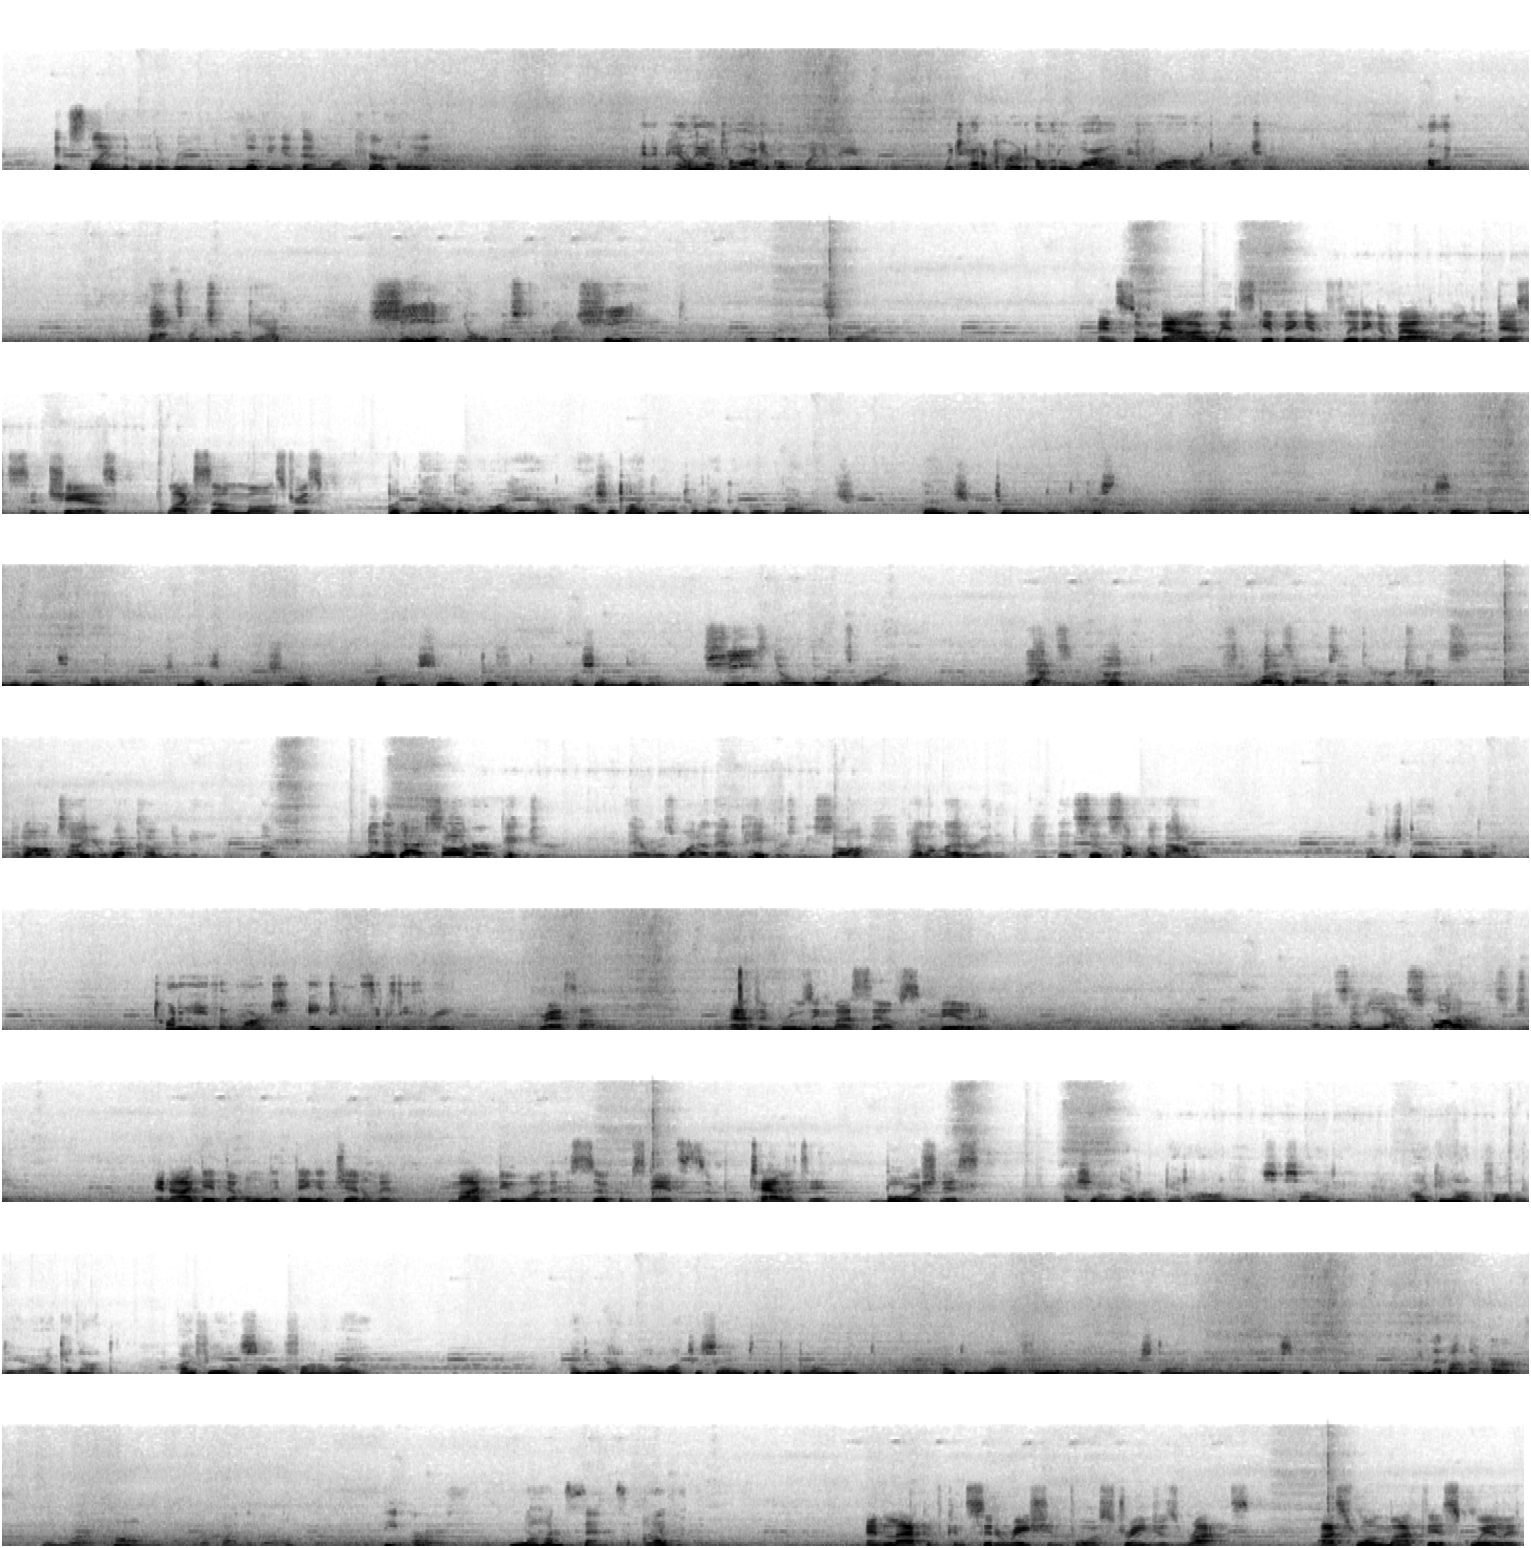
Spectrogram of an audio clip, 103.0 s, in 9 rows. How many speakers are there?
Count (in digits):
5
